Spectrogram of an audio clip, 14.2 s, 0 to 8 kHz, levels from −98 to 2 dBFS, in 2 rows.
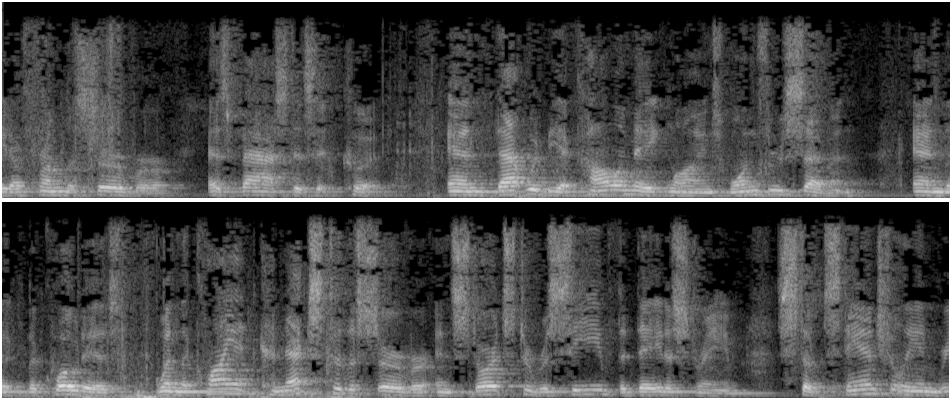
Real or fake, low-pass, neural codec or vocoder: real; 7.2 kHz; none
